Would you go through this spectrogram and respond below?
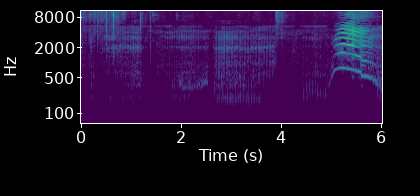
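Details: A cougar (mountain lion) gives a loud, rising-then-falling meow after several seconds of soft, rumbling purr-like sounds.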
